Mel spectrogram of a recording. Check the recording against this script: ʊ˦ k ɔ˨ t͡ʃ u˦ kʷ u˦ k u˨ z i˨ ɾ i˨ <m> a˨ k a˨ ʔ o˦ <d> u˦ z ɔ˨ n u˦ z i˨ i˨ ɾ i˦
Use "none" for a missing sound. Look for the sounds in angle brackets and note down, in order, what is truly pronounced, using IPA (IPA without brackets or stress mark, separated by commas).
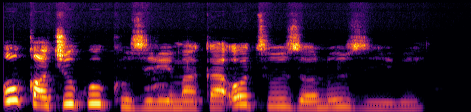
m, t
